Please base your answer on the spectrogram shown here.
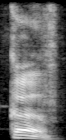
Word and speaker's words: curve: We have UR here as in turn, burn, and so on. Curve, curve, curve. Write a curve, CURVE, curve, not curve. We pronounce the UR as long But in this word,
